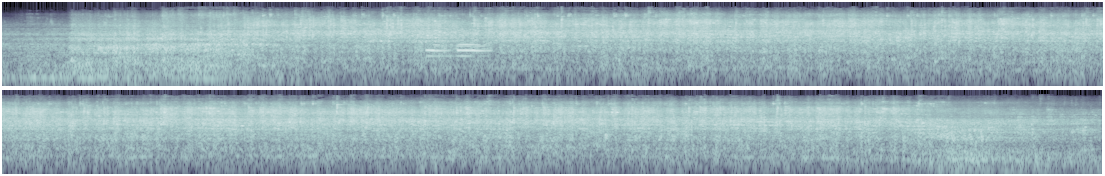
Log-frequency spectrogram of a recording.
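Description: Passenger train passing close by at speed: a steady, loud rush and clatter of coach wheels on the rails. It builds quickly about a second in and fades away near the end.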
